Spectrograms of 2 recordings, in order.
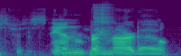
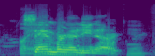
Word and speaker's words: San Bernardino: Little Mountain Fire in San Bernardo San Bernardo head back to the beach Bernardo I think I I don't know how you say it San Bernardino yeah today it's 30 Acres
